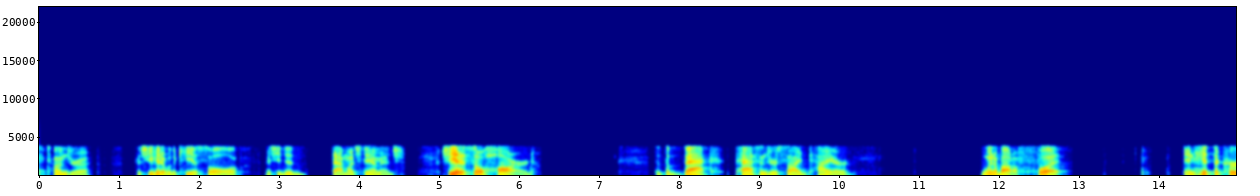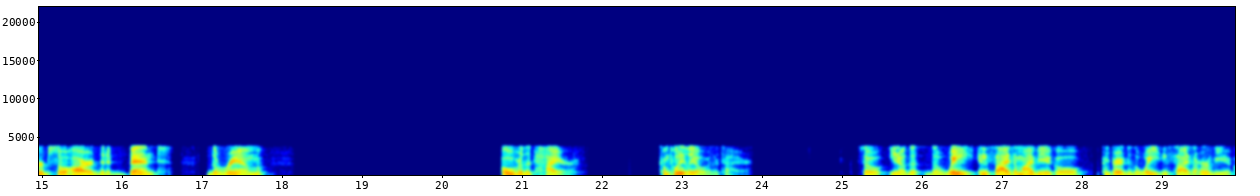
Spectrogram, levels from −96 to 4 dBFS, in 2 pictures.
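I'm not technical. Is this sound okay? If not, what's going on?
Yes, this sound is okay; it has the slightly narrow tone of an ordinary phone line, but nothing is going wrong in it.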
